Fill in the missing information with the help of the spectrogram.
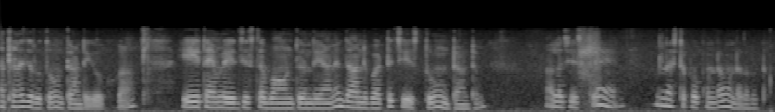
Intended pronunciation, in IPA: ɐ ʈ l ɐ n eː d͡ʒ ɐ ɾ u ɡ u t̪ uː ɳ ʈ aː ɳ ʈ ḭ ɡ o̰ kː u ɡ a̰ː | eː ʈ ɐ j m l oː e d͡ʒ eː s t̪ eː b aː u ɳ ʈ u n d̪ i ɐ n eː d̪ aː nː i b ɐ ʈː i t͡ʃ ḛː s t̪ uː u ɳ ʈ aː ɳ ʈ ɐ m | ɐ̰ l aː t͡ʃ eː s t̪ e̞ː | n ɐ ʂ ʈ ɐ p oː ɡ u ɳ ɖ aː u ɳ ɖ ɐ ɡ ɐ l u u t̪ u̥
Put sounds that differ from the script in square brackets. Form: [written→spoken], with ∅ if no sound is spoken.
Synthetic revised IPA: ɐ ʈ l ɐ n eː d͡ʒ ɐ ɾ u ɡ u t̪ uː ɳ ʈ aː ɳ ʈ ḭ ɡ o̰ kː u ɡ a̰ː | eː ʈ ɐ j m l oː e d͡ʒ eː s t̪ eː b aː u ɳ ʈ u n d̪ i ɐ n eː d̪ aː nː i b ɐ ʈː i t͡ʃ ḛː s t̪ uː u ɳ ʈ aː ɳ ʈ ɐ m | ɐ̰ l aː t͡ʃ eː s t̪ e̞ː | n ɐ ʂ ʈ ɐ p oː [ɡ→k] u ɳ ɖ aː u ɳ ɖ ɐ ɡ ɐ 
